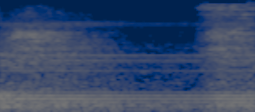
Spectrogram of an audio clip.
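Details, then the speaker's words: Patient taking deep breaths on request during chest auscultation in a respiratory examination; single deep breath of soft airflow noise, good bilateral air entry; normal vesicular breathing. "So what on auscultation what we have to see is whether bilateral air entry is good. So air entry in this patient is good bilaterally"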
